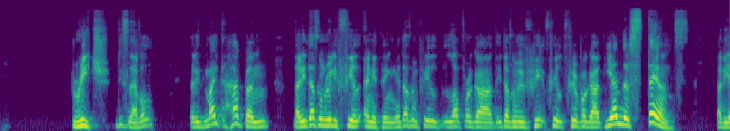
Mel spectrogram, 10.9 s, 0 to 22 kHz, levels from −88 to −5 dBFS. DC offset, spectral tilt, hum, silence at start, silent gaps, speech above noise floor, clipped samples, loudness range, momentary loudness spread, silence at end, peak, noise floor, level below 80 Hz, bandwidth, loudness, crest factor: under 0.1%; -6.5 dB/octave; none; 1.1 s; none; 61 dB; under 0.1%; 4 LU; 12 LU; 0 s; 0 dBFS; -79 dBFS; -60 dBFS; 16 kHz; -18 LUFS; 18 dB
